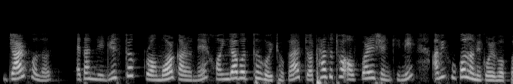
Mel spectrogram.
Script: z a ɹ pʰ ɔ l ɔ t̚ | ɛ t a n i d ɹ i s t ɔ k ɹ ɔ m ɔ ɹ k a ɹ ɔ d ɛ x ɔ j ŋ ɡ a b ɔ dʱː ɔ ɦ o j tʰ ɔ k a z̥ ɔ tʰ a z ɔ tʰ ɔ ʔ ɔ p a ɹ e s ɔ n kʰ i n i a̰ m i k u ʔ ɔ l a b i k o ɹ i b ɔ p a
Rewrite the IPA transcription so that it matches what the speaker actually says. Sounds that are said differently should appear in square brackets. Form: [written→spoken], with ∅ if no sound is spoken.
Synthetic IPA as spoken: z a ɹ pʰ ɔ l ɔ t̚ | ɛ t a n i d ɹ i s t ɔ k ɹ ɔ m ɔ ɹ k a ɹ ɔ [d→n] ɛ x ɔ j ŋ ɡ a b ɔ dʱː ɔ ɦ o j tʰ ɔ k a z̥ ɔ tʰ a z ɔ tʰ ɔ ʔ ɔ p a ɹ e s ɔ n kʰ i n i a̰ m i [k→x] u [ʔ→k] ɔ l a [b→m] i k o ɹ i b ɔ p a

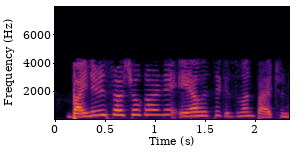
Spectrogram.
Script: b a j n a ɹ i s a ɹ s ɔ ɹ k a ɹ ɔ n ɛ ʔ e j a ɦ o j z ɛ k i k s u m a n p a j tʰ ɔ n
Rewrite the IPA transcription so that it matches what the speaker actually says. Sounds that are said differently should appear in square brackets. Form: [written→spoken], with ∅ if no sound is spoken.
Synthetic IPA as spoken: b a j n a ɹ i s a ɹ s ɔ ɹ k a ɹ ɔ n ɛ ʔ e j a ɦ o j [z→s] ɛ k i [k→∅] s u m a n p a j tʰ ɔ n

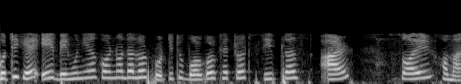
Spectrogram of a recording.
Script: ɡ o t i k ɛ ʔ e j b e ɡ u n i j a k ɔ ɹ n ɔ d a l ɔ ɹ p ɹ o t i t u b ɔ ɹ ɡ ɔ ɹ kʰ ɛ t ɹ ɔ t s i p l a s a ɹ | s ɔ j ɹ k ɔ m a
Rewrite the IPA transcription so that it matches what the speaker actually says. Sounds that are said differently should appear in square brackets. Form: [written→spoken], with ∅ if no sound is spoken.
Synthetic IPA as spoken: ɡ o t i k ɛ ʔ e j b e [ɡ→ŋ] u n i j a k ɔ ɹ n ɔ d a l ɔ ɹ p ɹ o t i t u b ɔ ɹ ɡ ɔ ɹ kʰ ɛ t ɹ ɔ t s i p l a s a ɹ | s ɔ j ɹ [k→x] ɔ m a

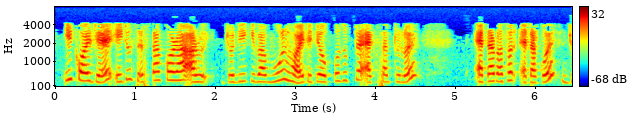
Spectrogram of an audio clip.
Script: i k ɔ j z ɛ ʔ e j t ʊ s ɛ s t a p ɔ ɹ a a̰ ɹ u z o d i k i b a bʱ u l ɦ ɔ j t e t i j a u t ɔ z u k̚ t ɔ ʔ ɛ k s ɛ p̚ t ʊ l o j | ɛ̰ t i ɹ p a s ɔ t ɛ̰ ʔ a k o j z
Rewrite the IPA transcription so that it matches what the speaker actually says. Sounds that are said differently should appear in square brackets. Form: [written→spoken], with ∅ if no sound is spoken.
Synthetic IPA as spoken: i k ɔ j z ɛ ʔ e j t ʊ s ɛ s t a [p→k] ɔ ɹ a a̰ ɹ u z o d i k i b a bʱ u l ɦ ɔ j t e t i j a u [t→p] ɔ z u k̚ t ɔ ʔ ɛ k s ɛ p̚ t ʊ l o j | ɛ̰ t [i→a] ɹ p a s ɔ t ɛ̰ [ʔ→t] a k o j z

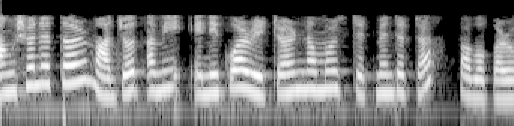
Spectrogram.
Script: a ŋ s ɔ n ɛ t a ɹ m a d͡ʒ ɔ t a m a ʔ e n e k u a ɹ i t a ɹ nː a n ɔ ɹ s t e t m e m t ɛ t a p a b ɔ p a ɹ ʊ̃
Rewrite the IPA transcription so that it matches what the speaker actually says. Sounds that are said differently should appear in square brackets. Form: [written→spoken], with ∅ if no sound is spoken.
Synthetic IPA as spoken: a ŋ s ɔ n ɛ t a ɹ m a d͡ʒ ɔ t a m [a→i] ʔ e n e k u a ɹ i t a ɹ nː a [n→m] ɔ ɹ s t e t m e [m→n] t ɛ t a p a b ɔ p a ɹ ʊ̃

